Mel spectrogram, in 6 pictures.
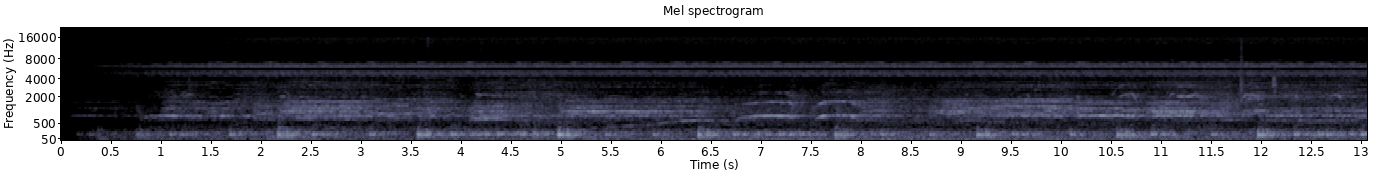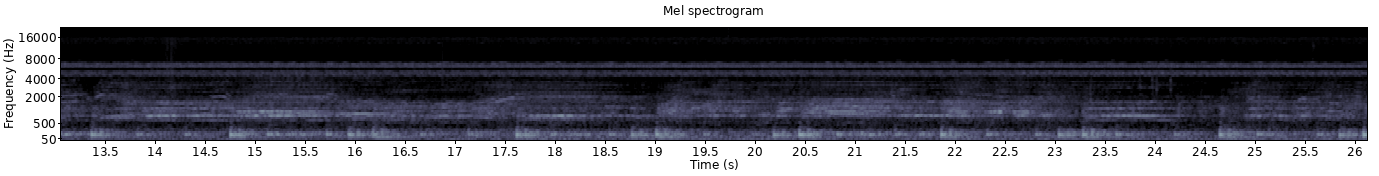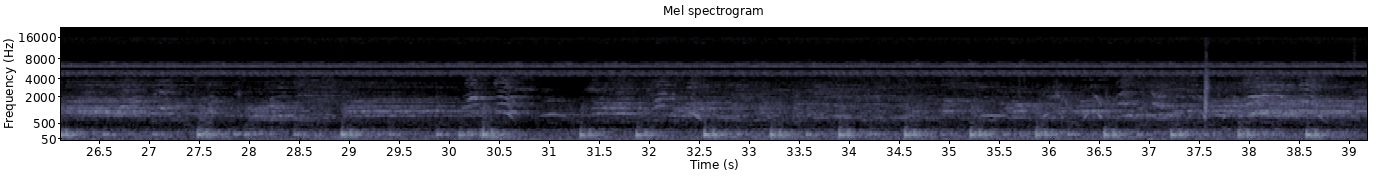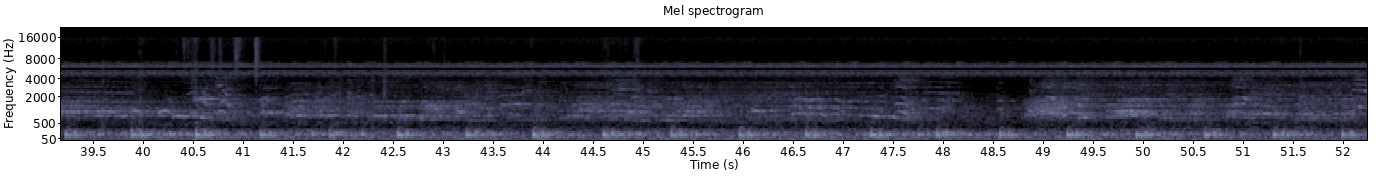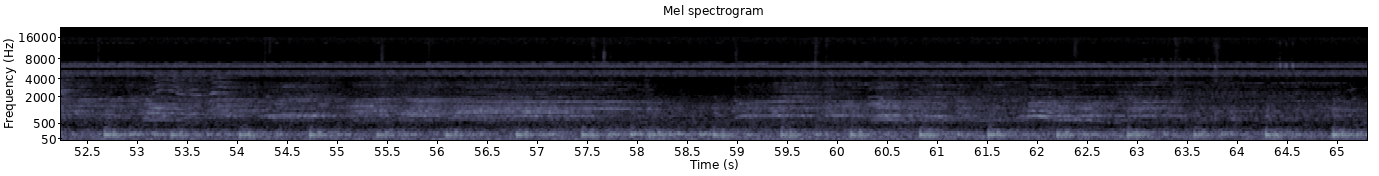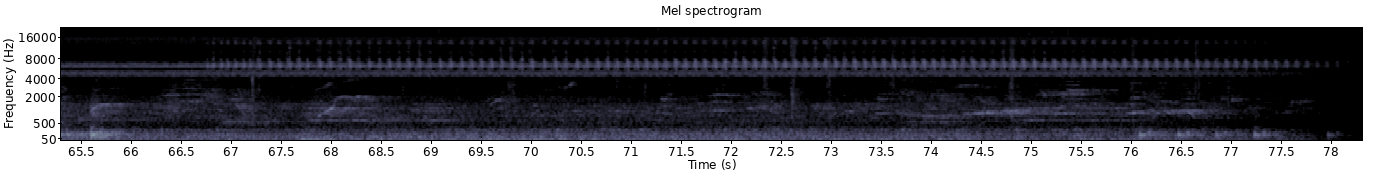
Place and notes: Tengatangi, Atiu Island, Cookinseln - Evening in the village.
People singing and drumming somewhere in the village. Recorded with a Sound Devices 702 field recorder and a modified Crown - SASS setup incorporating two Sennheiser mkh 20 microphones.
Kūki Āirani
